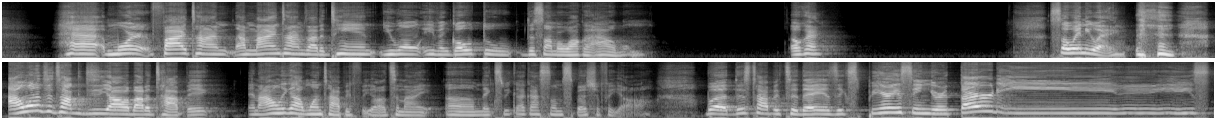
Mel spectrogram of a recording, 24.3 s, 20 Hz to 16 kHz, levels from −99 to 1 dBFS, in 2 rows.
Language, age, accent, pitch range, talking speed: English, 20-39, American, 180-245 Hz, 140 wpm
